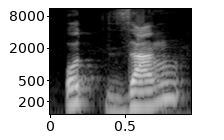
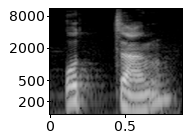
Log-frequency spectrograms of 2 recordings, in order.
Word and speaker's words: 옷장: বাচ্ছিম আসে যেমন জিউত, শিওতের পরে যদি জিওত আসে তখন এই জিউতের উচ্চারণ জ না হয়ে চয়ের মতন উচ্চারণ হবে, তাই এইখানে উচ্চারণ হবে ওচ্চাং। ওচ্জাং এটা উচ্চারণটা ভুল হবে, উচ্চারণটা হবে ওচ্চাং আলমারি, ওচ্চাং আলমারি।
